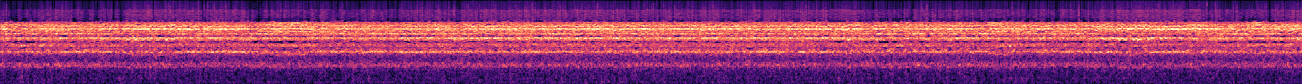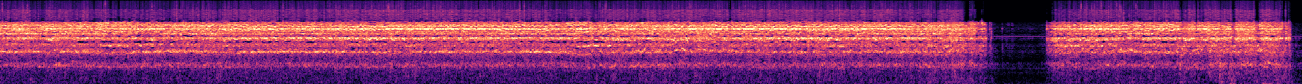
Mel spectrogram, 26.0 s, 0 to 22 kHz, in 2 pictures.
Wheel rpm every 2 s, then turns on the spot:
220, 230, 230, 230, 230, 230, 230, 230, 230, 230, 220, 120, 180.
none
